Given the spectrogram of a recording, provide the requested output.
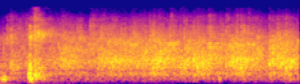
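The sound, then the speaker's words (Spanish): Steady applause from a Christian audience at a prayer service, a dense wash of clapping that holds at an even level throughout with no voices standing out. “Dese un aplauso.”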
